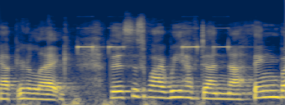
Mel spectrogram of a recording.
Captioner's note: timer beeps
